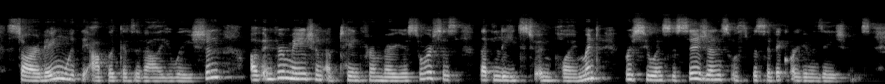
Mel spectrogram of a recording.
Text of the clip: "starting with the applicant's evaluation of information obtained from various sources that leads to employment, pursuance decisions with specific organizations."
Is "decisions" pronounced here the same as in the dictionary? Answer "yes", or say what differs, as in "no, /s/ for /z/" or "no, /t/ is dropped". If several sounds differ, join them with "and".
yes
